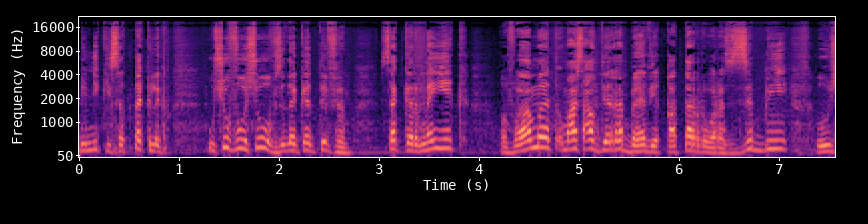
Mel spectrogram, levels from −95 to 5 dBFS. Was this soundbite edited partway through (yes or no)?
no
